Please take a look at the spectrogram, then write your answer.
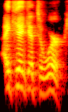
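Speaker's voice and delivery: high, distressed plea; panicked. Retold or imitated. Woman phoning at five am, panicked plea. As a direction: voice her panic down the phone.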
